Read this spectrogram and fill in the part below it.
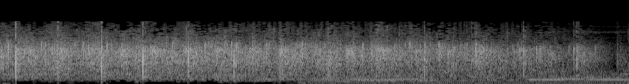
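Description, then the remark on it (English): A large church audience applauds steadily in a hand clap of praise to the Lord, dense overlapping hand claps at a strong, even level, with a low musical tone faintly underneath toward the end. “Give him one more big hand clap of praise if you love him.”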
